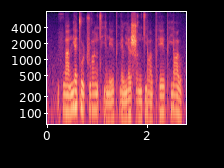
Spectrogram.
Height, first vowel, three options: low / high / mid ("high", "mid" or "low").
low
